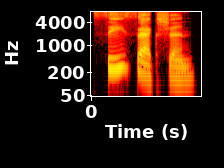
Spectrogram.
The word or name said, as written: c-section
